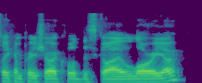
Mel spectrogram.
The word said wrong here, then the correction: Liero: Can I get a refresher on how to say his last name here? – Liero, there you go. – Like the Aero bar.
